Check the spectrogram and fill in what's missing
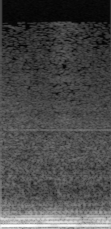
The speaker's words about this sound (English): That car... So fucking loud. Every Friday. Yeah. It can't just be what cars sound like.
